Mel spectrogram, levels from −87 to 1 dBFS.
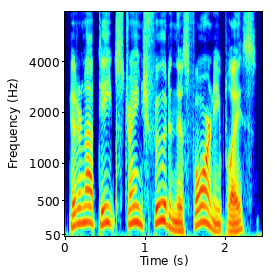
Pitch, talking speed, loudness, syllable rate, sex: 165 Hz, 245 wpm, -17 LUFS, 6.4 syllables/s, male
